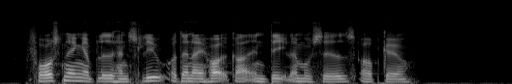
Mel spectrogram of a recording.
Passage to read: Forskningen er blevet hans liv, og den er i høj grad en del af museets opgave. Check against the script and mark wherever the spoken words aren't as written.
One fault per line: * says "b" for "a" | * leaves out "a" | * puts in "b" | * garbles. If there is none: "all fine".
all fine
